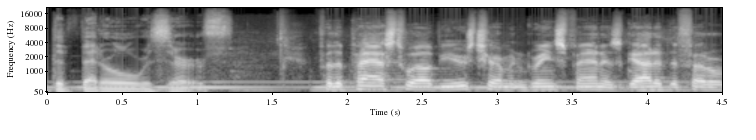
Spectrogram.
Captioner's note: soundbite of archived recording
